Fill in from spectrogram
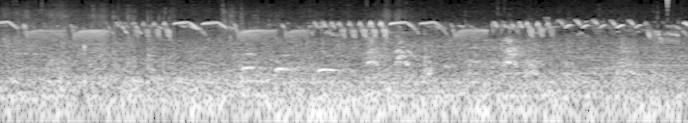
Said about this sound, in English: Again, once one starts, the next door territory skylark will start up as well.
